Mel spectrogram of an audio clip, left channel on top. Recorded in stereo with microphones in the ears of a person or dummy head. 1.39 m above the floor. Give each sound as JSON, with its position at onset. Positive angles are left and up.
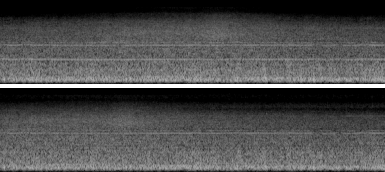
{"t": 0.0, "sound": "an engine running", "side_deg": 10}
